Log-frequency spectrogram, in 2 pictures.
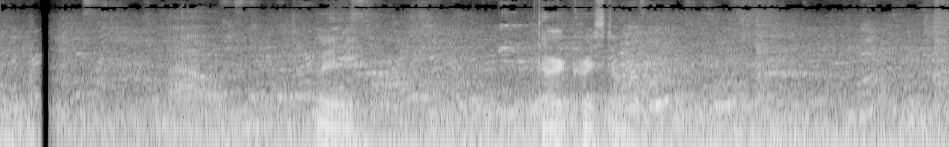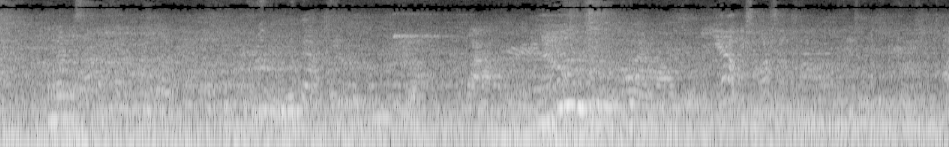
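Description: A crowd of adults chatter quietly nearby in an echoing room.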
